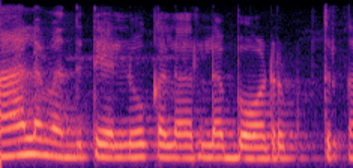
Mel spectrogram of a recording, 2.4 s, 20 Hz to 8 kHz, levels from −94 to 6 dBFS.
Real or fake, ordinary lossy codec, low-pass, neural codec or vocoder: real; none; 7.2 kHz; none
